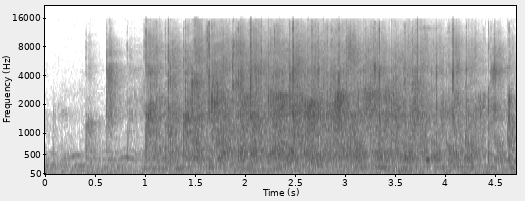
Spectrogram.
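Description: An audience claps in a hall.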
